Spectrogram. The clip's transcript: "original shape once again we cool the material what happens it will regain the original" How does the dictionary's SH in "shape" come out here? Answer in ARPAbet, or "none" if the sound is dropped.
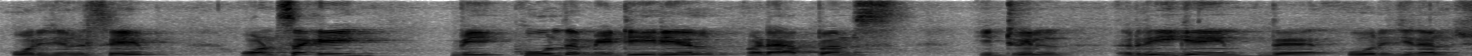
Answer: S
